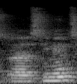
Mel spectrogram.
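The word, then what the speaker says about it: siemens: কিছুই না, এই ওহম ইনভার্সটা সেটা হয়ে যাবে সিমেন্স। আমরা জানি এসআইতে এটা উচ্চারণটা সিমেন্স হয় এবং এস দিয়ে লেখা হয়, বাকি জিনিসগুলো এখানে সেন্টিমিটারের জায়গায় হয়ে যাবে metre, metre square mole inverse.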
